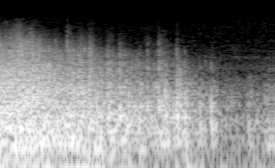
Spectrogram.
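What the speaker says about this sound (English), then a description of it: "So let's put in some thunder for the Chief Joseph scene." Deep thunder rumble mixed into a digital audio track for a Chief Joseph scene in EPCOT's The American Adventure, a loud continuous roll that slowly fades over two seconds with no voices.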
